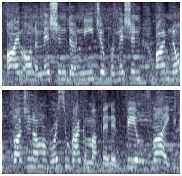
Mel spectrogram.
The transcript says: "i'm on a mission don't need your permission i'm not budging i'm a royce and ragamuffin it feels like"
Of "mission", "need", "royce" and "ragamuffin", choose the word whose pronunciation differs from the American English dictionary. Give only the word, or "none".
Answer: none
